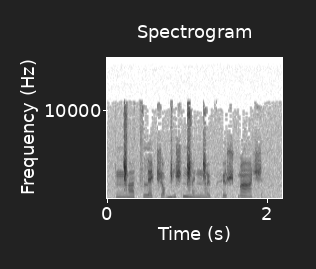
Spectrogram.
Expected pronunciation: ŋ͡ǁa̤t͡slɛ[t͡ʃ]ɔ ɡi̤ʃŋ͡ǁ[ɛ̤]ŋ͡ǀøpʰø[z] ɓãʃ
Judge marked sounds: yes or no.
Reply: yes, yes, no

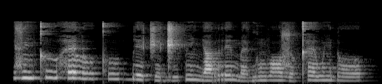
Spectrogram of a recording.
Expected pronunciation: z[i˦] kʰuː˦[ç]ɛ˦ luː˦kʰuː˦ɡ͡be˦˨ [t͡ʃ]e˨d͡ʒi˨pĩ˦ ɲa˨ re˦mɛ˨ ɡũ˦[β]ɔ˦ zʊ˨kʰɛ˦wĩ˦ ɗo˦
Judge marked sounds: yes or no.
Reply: no, no, yes, yes

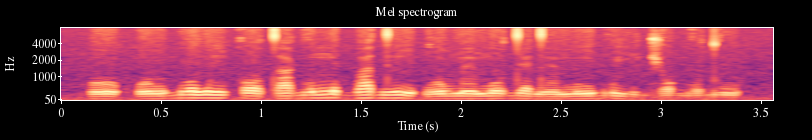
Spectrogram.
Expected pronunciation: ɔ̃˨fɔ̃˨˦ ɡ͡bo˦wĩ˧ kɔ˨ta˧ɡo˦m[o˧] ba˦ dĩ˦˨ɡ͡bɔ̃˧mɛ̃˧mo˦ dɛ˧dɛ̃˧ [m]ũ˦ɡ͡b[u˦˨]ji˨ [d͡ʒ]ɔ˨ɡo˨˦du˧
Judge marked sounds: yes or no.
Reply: yes, yes, yes, yes

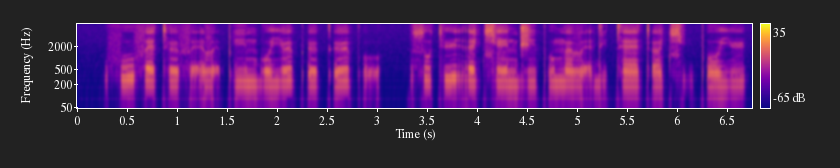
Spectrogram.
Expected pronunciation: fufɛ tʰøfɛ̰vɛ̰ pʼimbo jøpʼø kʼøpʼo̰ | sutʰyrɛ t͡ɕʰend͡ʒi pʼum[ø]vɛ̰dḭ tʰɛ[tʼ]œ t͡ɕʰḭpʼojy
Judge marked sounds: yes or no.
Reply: no, yes

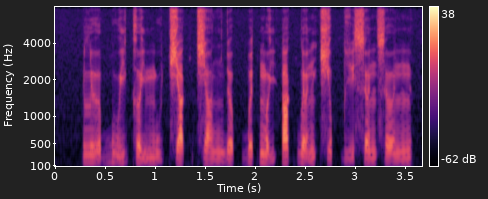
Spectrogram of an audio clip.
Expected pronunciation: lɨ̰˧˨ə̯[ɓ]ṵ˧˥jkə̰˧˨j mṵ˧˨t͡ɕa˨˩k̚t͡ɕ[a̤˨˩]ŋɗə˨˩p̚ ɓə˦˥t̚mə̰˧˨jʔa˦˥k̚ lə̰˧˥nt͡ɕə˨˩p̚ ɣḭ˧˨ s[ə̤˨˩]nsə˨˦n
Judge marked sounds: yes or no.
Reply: yes, yes, no

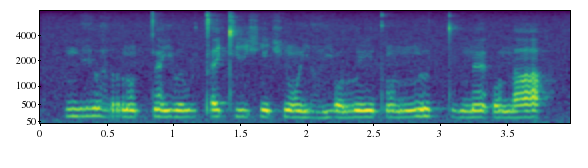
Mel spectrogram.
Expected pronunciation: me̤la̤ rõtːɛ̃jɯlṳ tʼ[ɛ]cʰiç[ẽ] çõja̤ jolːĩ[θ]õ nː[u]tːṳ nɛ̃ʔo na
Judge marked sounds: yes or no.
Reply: yes, no, no, no

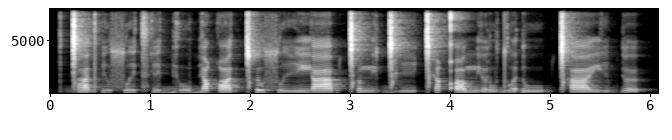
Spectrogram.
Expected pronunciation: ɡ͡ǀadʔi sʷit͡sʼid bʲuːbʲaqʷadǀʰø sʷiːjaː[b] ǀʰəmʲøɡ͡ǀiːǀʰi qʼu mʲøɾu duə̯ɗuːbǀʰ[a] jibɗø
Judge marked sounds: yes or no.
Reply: yes, no

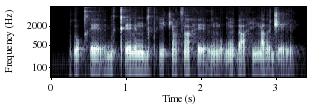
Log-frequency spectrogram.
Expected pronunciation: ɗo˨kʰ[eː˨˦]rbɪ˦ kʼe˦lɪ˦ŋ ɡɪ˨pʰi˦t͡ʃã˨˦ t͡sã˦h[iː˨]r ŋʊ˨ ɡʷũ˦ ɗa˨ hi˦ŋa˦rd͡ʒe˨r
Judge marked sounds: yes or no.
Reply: no, no

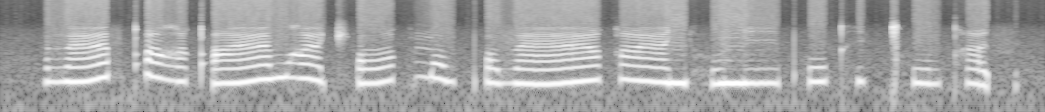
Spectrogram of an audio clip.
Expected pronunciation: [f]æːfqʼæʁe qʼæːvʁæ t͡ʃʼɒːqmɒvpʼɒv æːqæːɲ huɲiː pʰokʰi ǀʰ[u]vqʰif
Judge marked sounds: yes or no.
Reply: no, yes

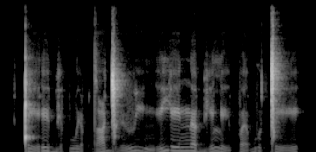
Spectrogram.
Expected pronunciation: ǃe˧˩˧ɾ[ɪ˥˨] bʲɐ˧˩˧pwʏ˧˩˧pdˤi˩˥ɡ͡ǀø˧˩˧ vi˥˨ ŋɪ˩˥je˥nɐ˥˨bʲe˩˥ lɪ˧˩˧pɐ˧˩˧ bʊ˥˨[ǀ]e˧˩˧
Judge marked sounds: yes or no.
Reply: yes, yes

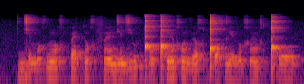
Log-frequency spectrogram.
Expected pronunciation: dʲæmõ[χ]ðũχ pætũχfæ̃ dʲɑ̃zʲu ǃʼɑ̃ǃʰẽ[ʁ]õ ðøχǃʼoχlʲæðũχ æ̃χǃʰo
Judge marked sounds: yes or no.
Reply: yes, no

